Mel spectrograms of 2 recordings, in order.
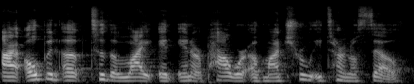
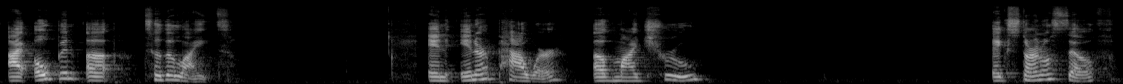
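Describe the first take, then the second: First: The sentence is spoken at a normal, quicker pace. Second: The sentence is spoken at a slower pace.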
